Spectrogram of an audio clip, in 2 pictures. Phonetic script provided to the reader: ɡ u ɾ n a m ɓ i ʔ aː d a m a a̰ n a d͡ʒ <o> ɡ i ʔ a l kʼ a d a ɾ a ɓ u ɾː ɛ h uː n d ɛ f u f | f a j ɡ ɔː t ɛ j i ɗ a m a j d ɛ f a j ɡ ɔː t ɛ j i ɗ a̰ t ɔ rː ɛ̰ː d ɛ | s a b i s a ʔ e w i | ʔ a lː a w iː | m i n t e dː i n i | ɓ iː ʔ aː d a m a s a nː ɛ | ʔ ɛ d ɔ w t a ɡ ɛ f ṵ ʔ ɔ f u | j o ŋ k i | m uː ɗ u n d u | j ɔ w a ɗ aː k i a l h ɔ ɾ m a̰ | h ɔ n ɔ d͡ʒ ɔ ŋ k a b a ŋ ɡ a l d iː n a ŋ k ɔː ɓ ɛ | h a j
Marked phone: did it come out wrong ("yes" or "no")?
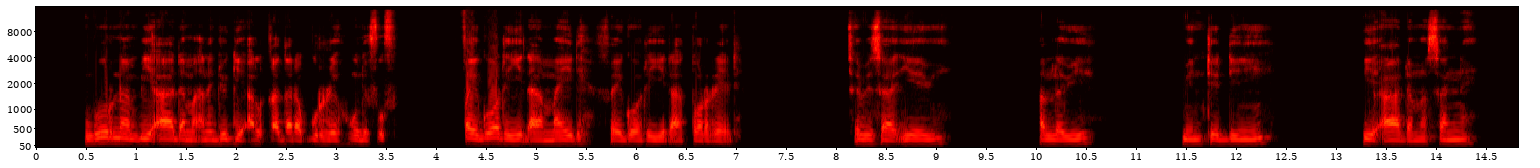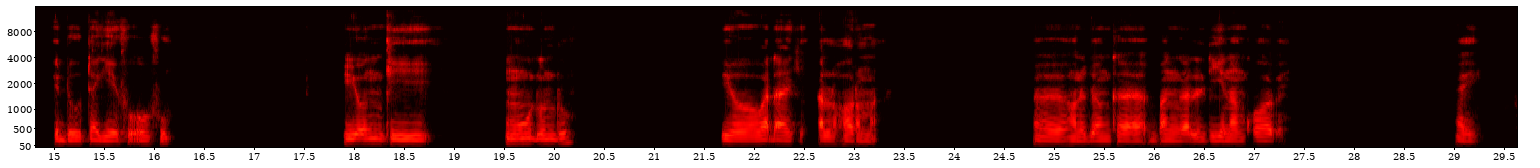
no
